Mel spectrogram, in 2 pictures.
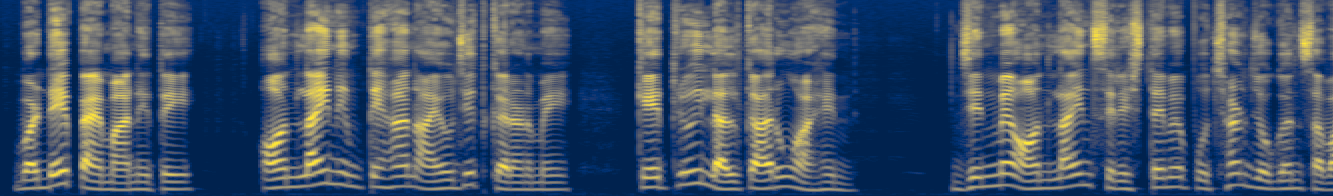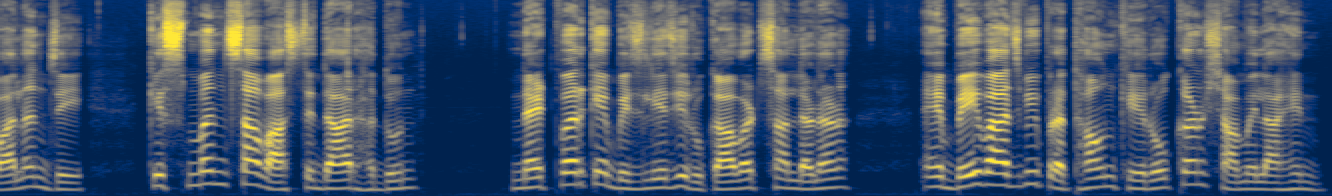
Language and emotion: Sindhi, neutral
